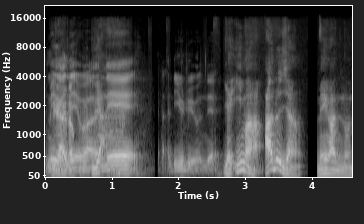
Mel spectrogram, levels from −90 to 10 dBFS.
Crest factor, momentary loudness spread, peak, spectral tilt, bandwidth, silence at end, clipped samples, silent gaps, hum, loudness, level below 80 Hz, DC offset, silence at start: 18 dB; 15 LU; -2 dBFS; -6 dB/octave; 16.5 kHz; 0 s; under 0.1%; 3.95-4.08 s; none; -20 LUFS; -54 dBFS; under 0.1%; 0 s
